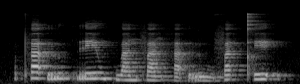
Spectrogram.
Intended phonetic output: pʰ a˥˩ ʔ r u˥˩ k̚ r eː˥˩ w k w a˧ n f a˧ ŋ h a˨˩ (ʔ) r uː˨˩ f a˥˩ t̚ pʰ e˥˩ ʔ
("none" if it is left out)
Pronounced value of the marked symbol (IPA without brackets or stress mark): ʔ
